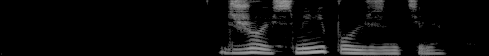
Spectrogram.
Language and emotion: Russian, neutral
